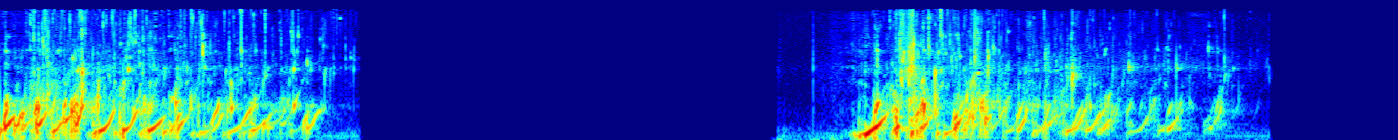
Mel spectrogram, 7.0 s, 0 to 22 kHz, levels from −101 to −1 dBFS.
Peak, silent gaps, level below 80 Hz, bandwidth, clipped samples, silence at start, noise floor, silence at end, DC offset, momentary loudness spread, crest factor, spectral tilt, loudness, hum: -4 dBFS; none; -50 dBFS; 17 kHz; under 0.1%; 0 s; under -90 dBFS; 0.9 s; under 0.1%; 22 LU; 22 dB; -6 dB/octave; -23 LUFS; none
